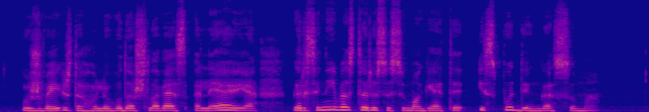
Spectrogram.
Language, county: Lithuanian, Klaipėda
